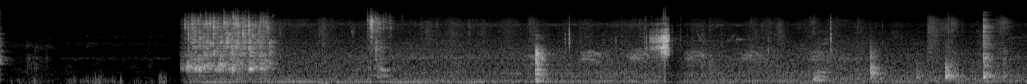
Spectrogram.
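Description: Kitchen noise: a loud burst of hiss about two seconds in, then a steady hiss with scattered sharp clicks and clinks.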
